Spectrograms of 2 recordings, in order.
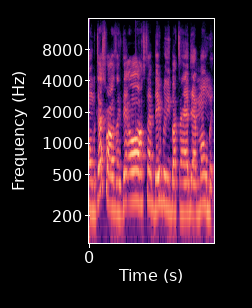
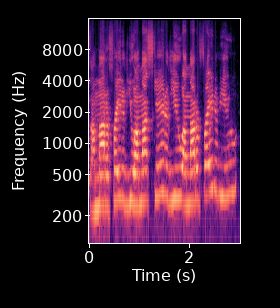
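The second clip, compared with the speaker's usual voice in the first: loud, higher-pitched mock defiance; defiant mother; 5 semitones higher, 6 dB louder than usual. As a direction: act out a mother standing her ground, louder and higher. Retold mother standing up to son.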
